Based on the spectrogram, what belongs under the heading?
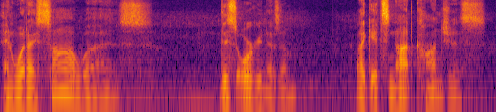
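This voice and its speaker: A man's voice: lowish voice, expressive, slow, a little mellow, slight background noise. A man as a podcast guest in casual conversation, talking openly and reflectively with many filler words.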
